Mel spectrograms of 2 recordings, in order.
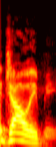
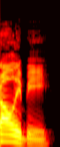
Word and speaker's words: Jollibee: I really wanna how talk do you about pronounce Jollibee. Jollibee or Jollibee. Jollibee? I say Jollibee.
